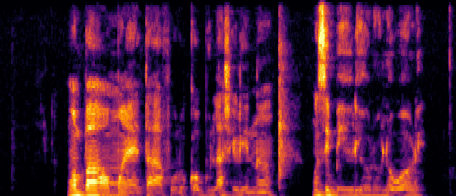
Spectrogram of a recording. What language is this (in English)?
Yoruba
